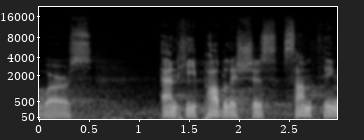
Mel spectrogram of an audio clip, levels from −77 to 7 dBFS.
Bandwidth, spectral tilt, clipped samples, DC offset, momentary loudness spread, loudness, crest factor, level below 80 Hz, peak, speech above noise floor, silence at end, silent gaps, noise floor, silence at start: 16.5 kHz; -5 dB/octave; under 0.1%; under 0.1%; 8 LU; -25 LUFS; 22 dB; -44 dBFS; -4 dBFS; 23 dB; 0 s; none; -48 dBFS; 0 s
